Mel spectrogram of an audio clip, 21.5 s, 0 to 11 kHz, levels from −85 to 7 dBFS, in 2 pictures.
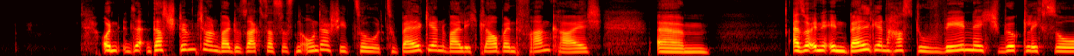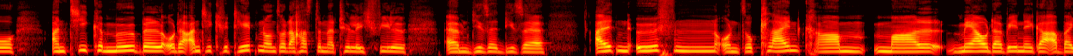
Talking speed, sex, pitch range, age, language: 150 wpm, female, 185-215 Hz, 20-39, German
